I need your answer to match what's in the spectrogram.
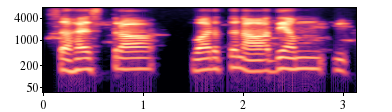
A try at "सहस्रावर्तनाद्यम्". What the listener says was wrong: हाँ, तो इसमें त्रा नहीं है, सहस्रा है। सहस्रा हाँ, सहस्रावर्तनाद्यम्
